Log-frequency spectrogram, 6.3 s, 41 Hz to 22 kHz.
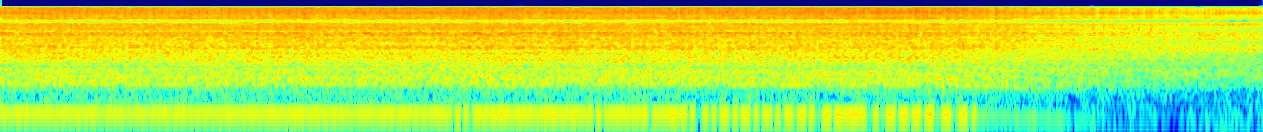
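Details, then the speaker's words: Ford Cortina Mk3 with newly rebuilt 2.0 Pinto engine, after slightly rotating the distributor to improve the sound: steady even low hum, smooth tick-over easing off near the end; normal idle. "I just rotate slightly on the distributor here we're going to turn it till we get a better sound just for now and then we'll do some more high reps and just see what we get so straight in there sound good alright and here we go"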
